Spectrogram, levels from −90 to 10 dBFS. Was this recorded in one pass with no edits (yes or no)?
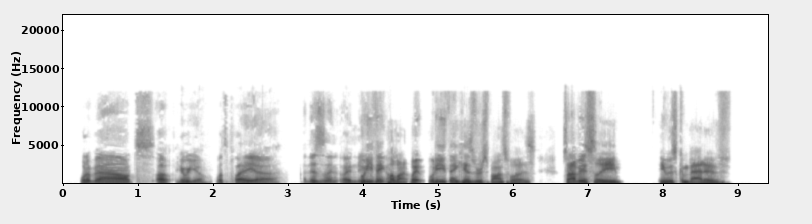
yes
